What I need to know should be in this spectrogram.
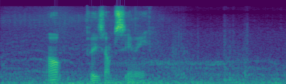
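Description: Wind rushes past during a glide.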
